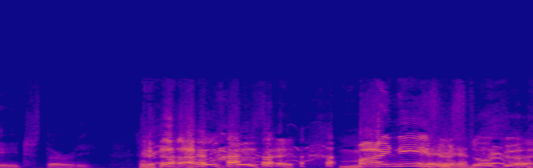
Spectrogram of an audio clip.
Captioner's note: laughter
